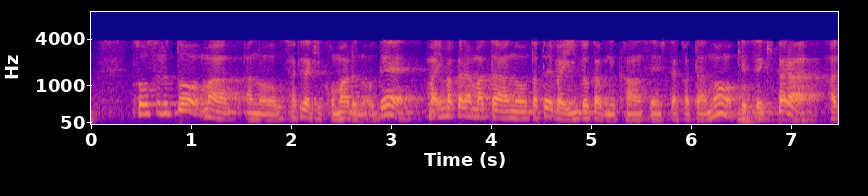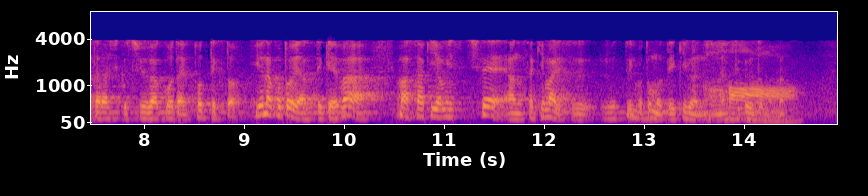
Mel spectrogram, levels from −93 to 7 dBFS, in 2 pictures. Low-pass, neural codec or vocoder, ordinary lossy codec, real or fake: 7.2 kHz; none; AAC, 16 kbps; real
